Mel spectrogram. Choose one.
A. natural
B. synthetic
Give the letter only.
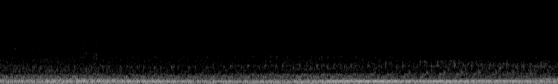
A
